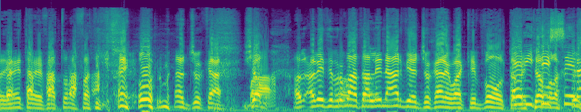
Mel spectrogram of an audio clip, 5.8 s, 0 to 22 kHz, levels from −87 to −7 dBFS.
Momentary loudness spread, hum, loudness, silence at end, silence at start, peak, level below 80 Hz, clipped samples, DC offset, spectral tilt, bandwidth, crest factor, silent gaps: 6 LU; none; -8 LUFS; 0 s; 0 s; 0 dBFS; -36 dBFS; 0.1%; under 0.1%; -4.5 dB/octave; 17 kHz; 8 dB; none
